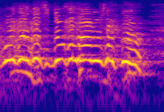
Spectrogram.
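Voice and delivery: laughing mock protest at Newfoundlanders; mock indignation. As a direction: squeal it like an offended local, laughing. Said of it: "It's like".

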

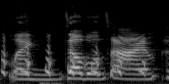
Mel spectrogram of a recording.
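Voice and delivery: ordinary delivery

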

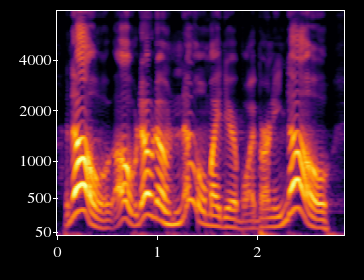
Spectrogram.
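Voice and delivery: loud, high, rushed protest; frantic denial. Acted. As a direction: hurry to undo a terrible mistake. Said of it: "Mister Cummings' frantic apologies".

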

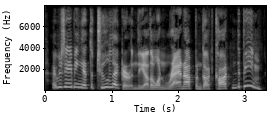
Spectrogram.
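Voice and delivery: high, squeaky excuse-making alien; defensive alien Ziggy. Acted. Ziggy defends his old transmogrifier to Zorg, high defensive voice. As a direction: argue like a sulky kid caught out.

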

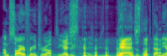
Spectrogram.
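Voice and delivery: laughing through the apology; words breaking into laughter; cracking up mid-line. Real, not acted. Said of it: "I was laughing 'cause".

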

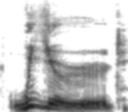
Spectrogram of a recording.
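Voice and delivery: put-on low, drawn-out "Weird" with a Spanish accent, V for W; imitated Spanish accent. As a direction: mimic Mondo saying "Weird" as "Veird". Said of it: "he was like".

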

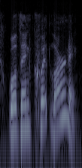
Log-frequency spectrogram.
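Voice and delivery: high-pitched sarcastic quip. Real, not acted. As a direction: toss it out sarcastically, voice lifted. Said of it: "that was sarcasm".

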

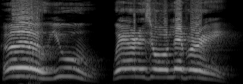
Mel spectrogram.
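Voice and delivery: high, loud accusing bark; a loud angry challenge; shout. Acted. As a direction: call them out across the hall. Blackjack challenging the pages.

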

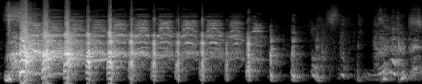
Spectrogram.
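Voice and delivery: loud shrieking burst of laughter; shrieking laugh at the story; high shrieking laugh. Real, not acted. Big laugh.

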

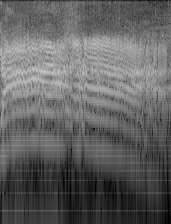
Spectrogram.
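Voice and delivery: long, high, loud mock war scream; berserk battle yell. Comic as Canadian handed a hockey stick, berserk yell.

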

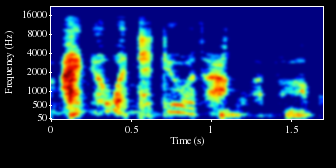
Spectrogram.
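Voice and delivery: breathy whispered boast. Acted. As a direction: whisper it conspiratorially.

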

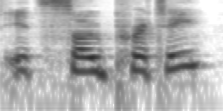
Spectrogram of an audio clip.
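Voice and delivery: usual speaking voice

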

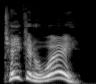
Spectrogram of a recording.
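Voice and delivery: frantic terror, first cry; terrified cry. A narrator's reading. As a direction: cry out as if something's choking you. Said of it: "as if a prey to the most awful terror".

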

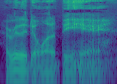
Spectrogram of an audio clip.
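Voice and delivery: soft, low resigned mutter; low, soft weary mutter; quiet mumble. Retold or imitated. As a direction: sigh it out under your breath. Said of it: "and I go".

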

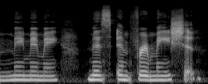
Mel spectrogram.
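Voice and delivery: may repeated, then misinformation with the may syllable stressed. Shown as a demonstration. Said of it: "重音节在第四个音节".

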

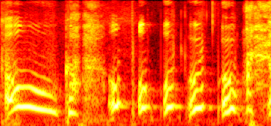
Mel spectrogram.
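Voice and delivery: high squeaky oop oop oop; every tiny sound voiced aloud; mock fussy oops. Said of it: "it's like".

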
